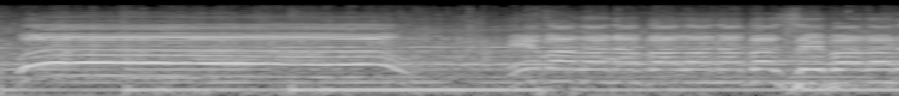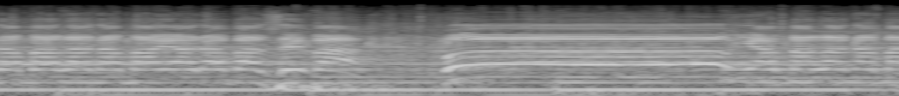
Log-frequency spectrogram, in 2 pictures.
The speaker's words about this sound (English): Come on, come on, don't be silent, don't stop clapping, don't stop lifting your voices, don't stop.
